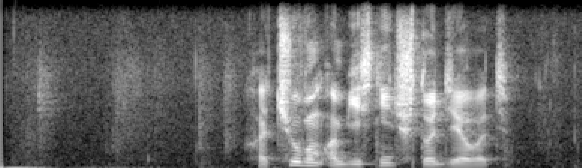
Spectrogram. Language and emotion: Russian, neutral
